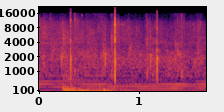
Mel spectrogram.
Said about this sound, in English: Let's give the Lord a great round of applause. Thank You, Lord.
